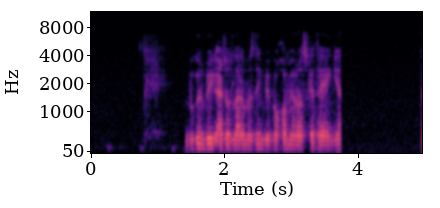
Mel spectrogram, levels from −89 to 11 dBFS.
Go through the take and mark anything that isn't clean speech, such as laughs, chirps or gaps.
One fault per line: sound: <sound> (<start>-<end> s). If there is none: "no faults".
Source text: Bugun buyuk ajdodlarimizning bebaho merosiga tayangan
no faults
